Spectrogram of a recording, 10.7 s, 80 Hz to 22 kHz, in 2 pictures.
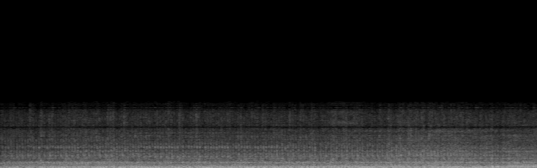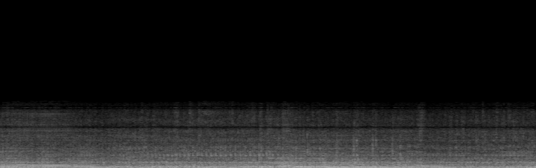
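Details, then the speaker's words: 1983 Johnson 25 HP outboard on first run, lightly choked at start; steady even buzz lifting slightly with throttle, pumping water well, no knocks or misses, running healthy. "running pretty smooth looking good pumping water real good can see give a little gas"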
